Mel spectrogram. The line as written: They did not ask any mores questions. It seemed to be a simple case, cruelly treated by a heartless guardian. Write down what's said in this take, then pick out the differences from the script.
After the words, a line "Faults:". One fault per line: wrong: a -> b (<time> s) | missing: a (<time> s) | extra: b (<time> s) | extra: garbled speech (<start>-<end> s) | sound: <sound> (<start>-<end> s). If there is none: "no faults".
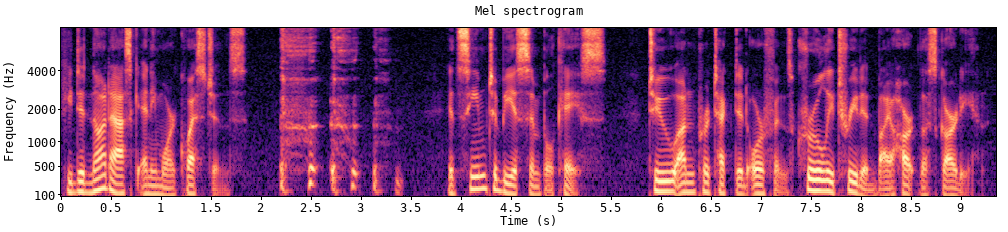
He did not ask any more questions. It seemed to be a simple case, two unprotected orphans cruelly treated by a heartless guardian.
Faults:
wrong: They -> He (0.0 s)
wrong: mores -> more (1.0 s)
sound: cough (2.2-3.5 s)
extra: two unprotected orphans (5.9 s)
